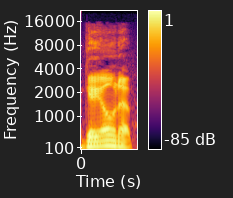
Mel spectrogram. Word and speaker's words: Gaona: I believe that's pronounced Gaona. Gaona.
